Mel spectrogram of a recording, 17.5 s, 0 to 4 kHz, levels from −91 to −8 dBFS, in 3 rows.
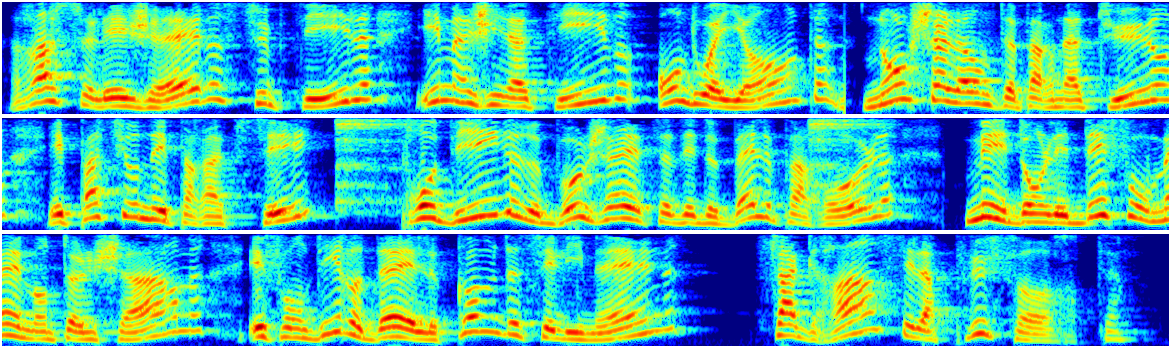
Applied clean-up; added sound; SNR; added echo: none; Hi-hat; 18 dB; none.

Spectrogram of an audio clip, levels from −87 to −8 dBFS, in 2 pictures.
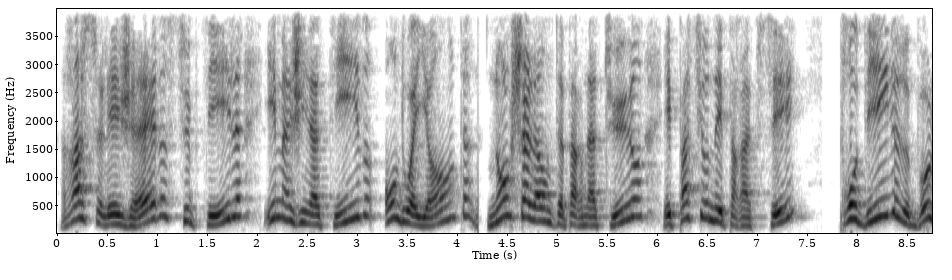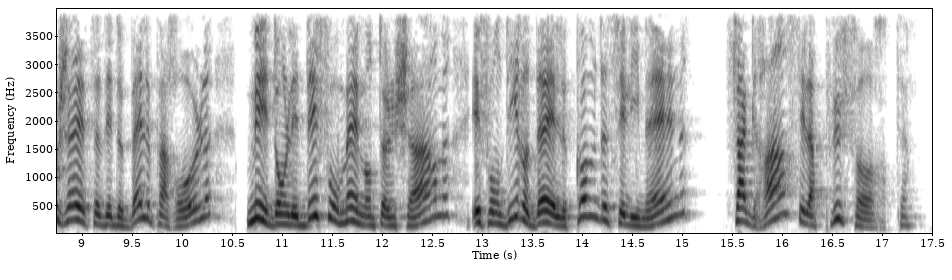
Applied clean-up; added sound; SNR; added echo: none; none; none; none.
